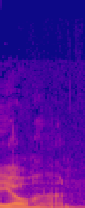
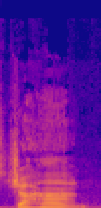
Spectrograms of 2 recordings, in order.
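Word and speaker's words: Jahan: back the end zone it's not Johan yeah it is it's Johan it's Jan it's Johan do they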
